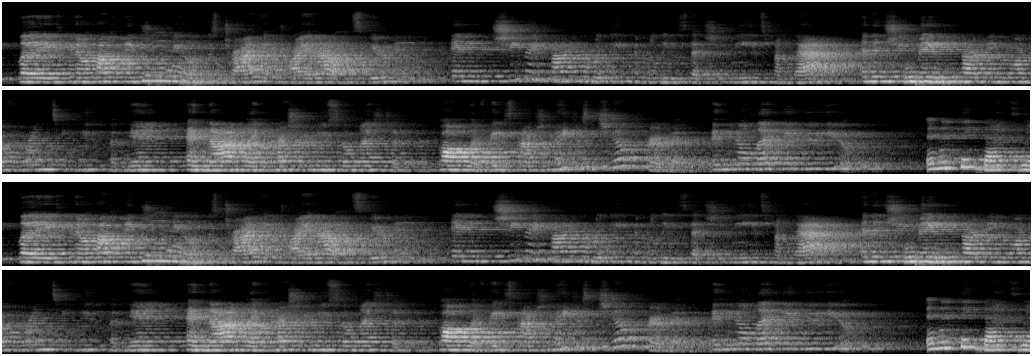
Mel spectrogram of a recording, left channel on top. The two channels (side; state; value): both; normal; correlation 0.94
